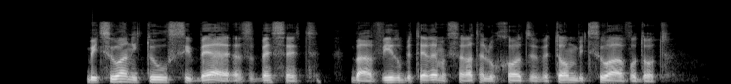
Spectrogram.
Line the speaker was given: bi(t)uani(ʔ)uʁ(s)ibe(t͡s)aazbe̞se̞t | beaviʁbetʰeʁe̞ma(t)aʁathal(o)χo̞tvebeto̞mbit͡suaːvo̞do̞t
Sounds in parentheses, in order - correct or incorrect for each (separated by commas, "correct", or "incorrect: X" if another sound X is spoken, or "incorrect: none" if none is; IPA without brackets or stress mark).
incorrect: t͡s, incorrect: t, correct, incorrect: none, incorrect: s, incorrect: u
